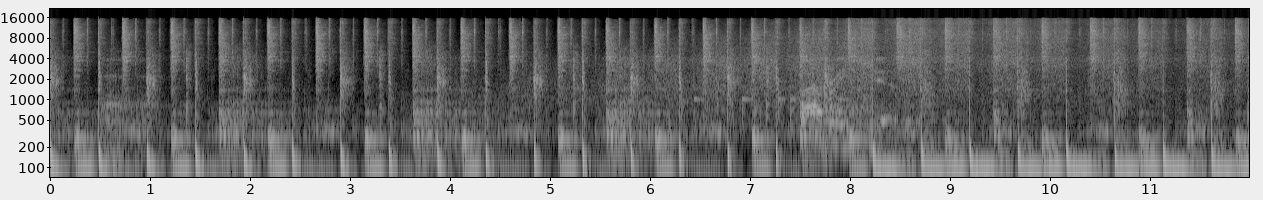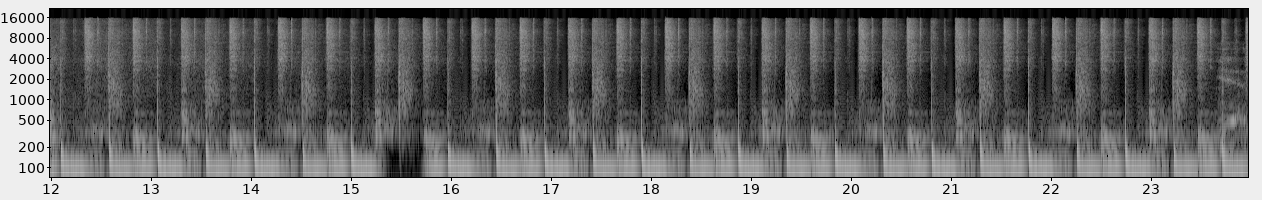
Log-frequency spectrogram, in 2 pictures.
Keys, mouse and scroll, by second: 1.7-4.4 drag, 2.7 a, 3.0 a, 3.8 right click, 4.5-8.1 middle drag, 8.1-9.7 drag, 9.8 click, 10.1-12.9 middle drag, 10.6 a, 11.8 Tab, 16.4-19.2 middle drag, 19.2-19.8 scroll up 1, 19.8-22.2 middle drag, 22.2 z, 23.3 z.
